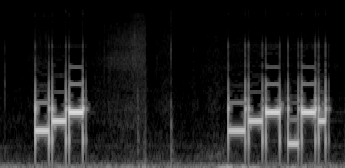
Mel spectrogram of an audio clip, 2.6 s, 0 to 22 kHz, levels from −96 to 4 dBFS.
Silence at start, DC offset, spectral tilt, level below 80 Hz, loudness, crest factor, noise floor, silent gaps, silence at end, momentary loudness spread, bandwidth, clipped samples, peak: 0.25 s; under 0.1%; -4 dB/octave; -50 dBFS; -19 LUFS; 16 dB; -55 dBFS; none; 0.15 s; 10 LU; 4.7 kHz; under 0.1%; -6 dBFS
